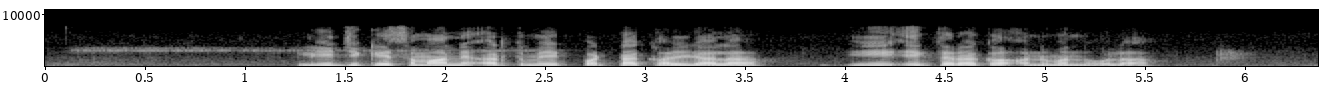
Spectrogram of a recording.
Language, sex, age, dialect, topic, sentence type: Bhojpuri, male, 41-45, Western, banking, statement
